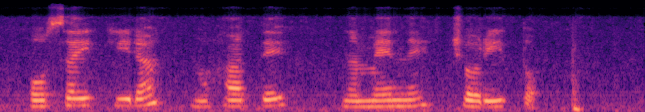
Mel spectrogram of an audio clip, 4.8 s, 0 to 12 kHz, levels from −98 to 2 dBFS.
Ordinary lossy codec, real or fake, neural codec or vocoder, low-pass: Opus, 16 kbps; real; none; 7.2 kHz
